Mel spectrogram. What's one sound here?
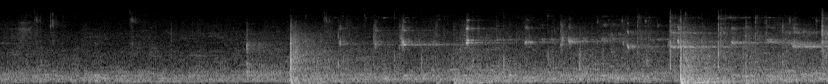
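A ball clicks back and forth on a table tennis table and paddles.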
